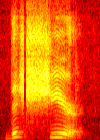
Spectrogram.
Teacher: coalescent assimilation makes the sound sh so this year z plus y creates the sound zh pleasure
